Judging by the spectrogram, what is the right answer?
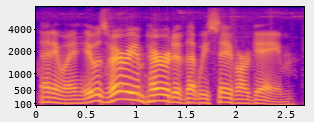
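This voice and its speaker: A man's voice: mid-range voice, sing-song, fast talker, a bit bright, clear, resonant tone. A young man casually commenting on his gameplay in a goofy, rambling way, often muttering to himself. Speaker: let's play streamer.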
